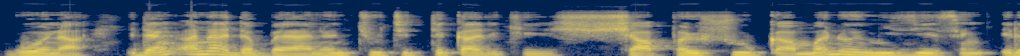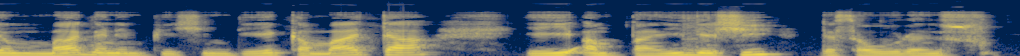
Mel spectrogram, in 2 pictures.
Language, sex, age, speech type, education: Hausa, male, 46-60, spontaneous, tertiary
